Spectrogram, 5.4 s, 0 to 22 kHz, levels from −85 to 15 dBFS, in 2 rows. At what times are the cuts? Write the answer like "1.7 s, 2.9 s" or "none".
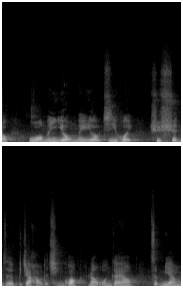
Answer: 3.9 s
